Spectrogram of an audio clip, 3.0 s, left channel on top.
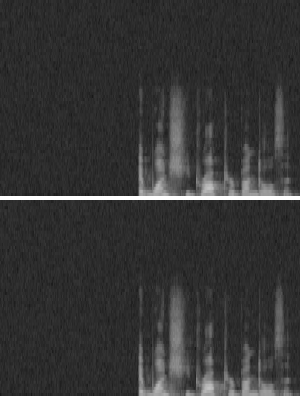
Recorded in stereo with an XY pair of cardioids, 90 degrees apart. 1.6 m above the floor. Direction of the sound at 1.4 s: Straight ahead.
